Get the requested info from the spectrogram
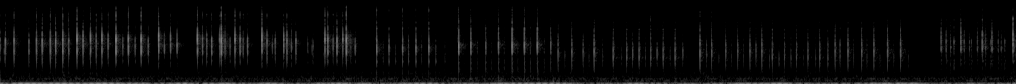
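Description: Fast two-handed typing on an Extreme75 mechanical keyboard with KTT Strawberry linear switches and GMK doubleshot ABS keycaps: a dense, quick run of keystrokes broken by a few short pauses. It has the sound of a PE-foam-modded board.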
